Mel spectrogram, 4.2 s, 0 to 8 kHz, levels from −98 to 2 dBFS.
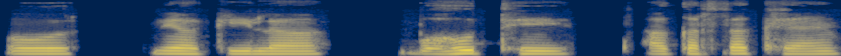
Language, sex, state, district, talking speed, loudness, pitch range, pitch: Hindi, male, Bihar, Lakhisarai, 100 wpm, -20 LUFS, 145-150 Hz, 145 Hz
